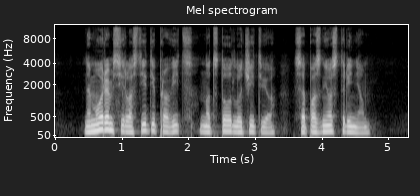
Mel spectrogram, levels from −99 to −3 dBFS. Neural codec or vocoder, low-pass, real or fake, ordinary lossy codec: none; 10.8 kHz; real; none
